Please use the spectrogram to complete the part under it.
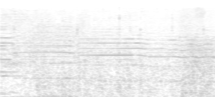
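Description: Steady rain falls in the video game Wuthering Waves, a dense, even hiss of drops that holds constant and fairly soft throughout, with no voices over it.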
